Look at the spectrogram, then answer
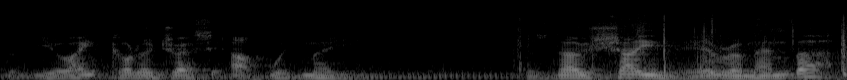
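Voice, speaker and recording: A man's voice: medium pitch, normal speed, background noise, close to an everyday voice. An actor playing a blunt, streetwise male mentor in an audio drama, with a working-class southern English accent and colloquial, pressing talk. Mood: insistent. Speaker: support group mentor. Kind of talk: naturalistic audio drama acting.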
